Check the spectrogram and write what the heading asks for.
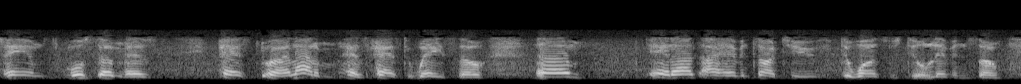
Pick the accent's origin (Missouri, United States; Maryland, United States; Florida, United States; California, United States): Maryland, United States; Baltimore; now in Mills River, United States; Well, I've been here in North Carolina for about 7 years now. I came from Baltimore, moved to Charlotte, from Charlotte to Clyde, then from Clyde to Mills River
